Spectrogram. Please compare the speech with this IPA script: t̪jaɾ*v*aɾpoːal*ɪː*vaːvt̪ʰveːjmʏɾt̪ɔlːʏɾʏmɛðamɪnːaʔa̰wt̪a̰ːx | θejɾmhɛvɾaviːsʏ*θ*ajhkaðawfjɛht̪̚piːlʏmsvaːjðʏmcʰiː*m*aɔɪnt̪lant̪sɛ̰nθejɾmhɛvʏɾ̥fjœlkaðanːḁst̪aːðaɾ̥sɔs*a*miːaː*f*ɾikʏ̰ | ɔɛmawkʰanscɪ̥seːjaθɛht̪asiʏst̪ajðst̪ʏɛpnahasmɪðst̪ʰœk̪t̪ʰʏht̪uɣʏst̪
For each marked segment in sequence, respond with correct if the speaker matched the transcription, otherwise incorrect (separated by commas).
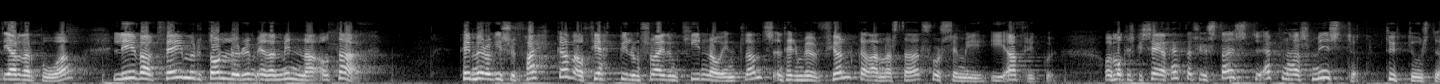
incorrect, correct, incorrect, incorrect, incorrect, correct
